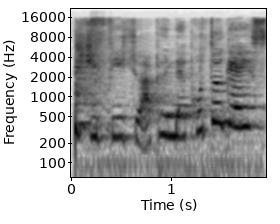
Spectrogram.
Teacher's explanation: Percebam que talvez ela não realize o R do jeito que a gente espera, né? Ou retroflexo, marcado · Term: R de português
